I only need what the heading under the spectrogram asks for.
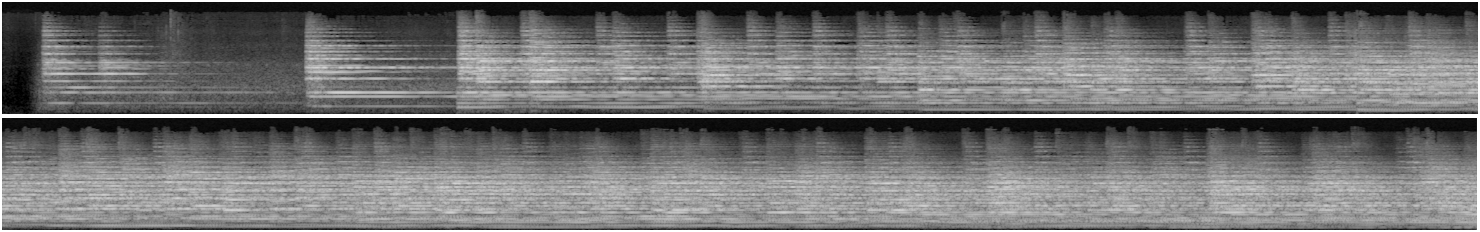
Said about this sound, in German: Das Mittagsläuten kommt heute von der katholischen Pfarrkirche St. Andreas im unterfränkischen Karlstadt am Main.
